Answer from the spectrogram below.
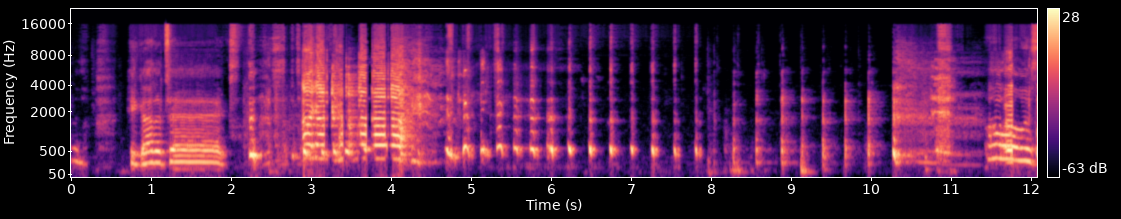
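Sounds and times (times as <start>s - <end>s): hearty laughter: 2.2s - 11.1s.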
